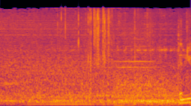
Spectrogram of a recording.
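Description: A candy wrapper crinkles as it tears open.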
